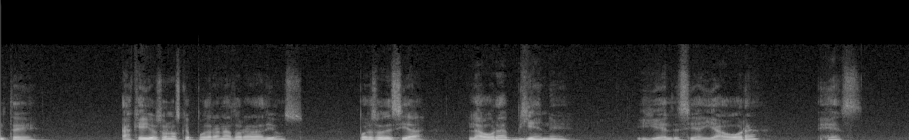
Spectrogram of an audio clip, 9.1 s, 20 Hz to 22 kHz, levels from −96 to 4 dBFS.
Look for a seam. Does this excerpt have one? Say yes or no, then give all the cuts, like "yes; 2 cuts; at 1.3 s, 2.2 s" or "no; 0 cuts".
no; 0 cuts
